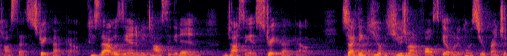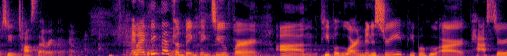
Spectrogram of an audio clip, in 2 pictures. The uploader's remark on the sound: LIVE at the Living in Conference. The women's conference was a huge success.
